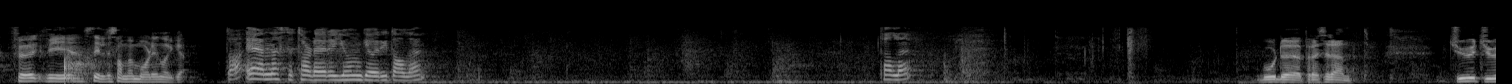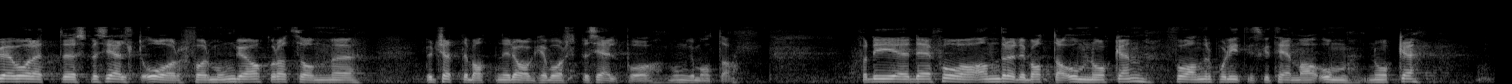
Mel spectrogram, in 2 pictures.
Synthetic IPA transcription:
føːɾʋɪst̪ɪləɾsɑmːəmoːlɪnɔɾɡə | d̪̥ɑːʔænɛst̪ət̪ʰɑːɖeɾəjuŋɡeːɔɾɡd̪ɑːlə | t̪ʰɑːlə | ɡuːd̪əpʰɾɛsɪd̪ɛnt̪ | c͡çʉːəc͡çʉːəʋɑɾɛt̪spɛsɪɛlt̪oːɾfɔɾmʊŋɡəɑkːʊɾɑt̪sɔm | b̥ʉd̪ʃɛt̪̚d̪ɛbɑt̪n̩ɪd̪ɑːɡʋoːɾspɛsɪɛlt̪̚pʰɔmʊŋɡəmoːt̪ʰɑ̰ | fɔɖiːd̪ɛfoːɑnd̪ɾəd̪ɛbɑt̪ːɑʊmnoːkənfoːɑnd̪ɾəpʊliːt̪ɪskət̪ʰeːmɑʔʊmnoːkə

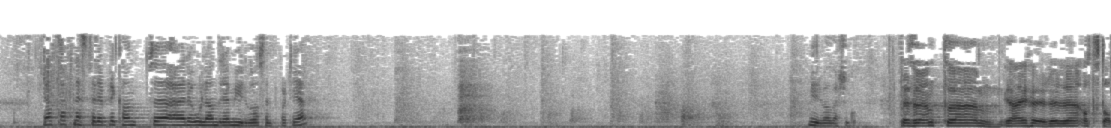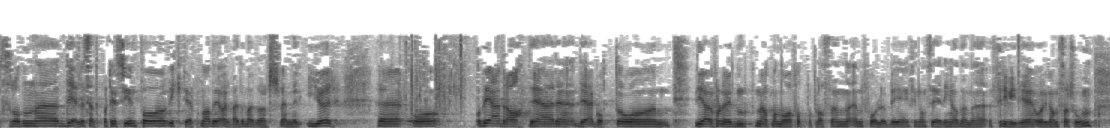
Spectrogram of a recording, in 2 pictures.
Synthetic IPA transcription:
jɑːt̪ʰɑkːnɛst̪əɾɛplɪkʰɑnt̪æɾuːləɑnd̪ɾeːmyːɾʋɑlsɛnt̪ə̥pɑʈʰiːə | myːɾʋɑlʋæʂəɡuː | pʰɾɛsɪd̪ɛnt̪ | jæɪɦøːɾəɾɑt̪st̪ɑːt̪sɾoːd̪n̩d̪eːləɾsɛnt̪ɾəpɑʈiːsyːnpʰɔʋɪkt̪ɪheːt̪n̩ɑʋd̪ɛʔɑ̰ɾbæɪd̪əmɑɾd̪ɑɳʂʋɛnːəɾjøːɾ | ɔ | ɔd̪ɛæɾbɾɑːd̪ɛæɾd̪ɛæ̰ɾɡɔt̪ːɔ | ʋɪæɾjʊfɔɳœʏd̪mɛɑt̪mɑnːoːhɑɾfɔt̪ːpʰɔpʰlɑsɛnɛ̰nfoːɭøːbɪfɪnɑnsɪeːɾɪŋɑʋd̪ɛnːəfɾɪʋɪlːɪəɔɾɡɑnɪsɑʂuːnən̩

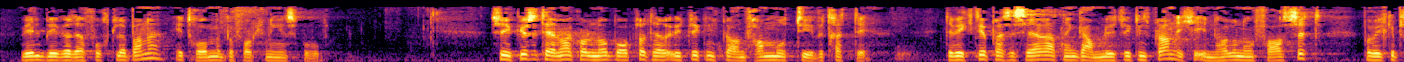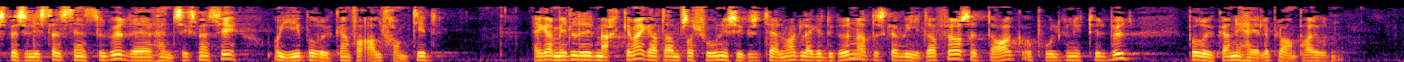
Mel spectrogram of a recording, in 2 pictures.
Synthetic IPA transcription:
ʋɪlbliːʋʉʁd̪eːʁt̪fʊʁt̪ʰløːpɑnəɪt̪ʰʁoːmɛbəfɔlknɪŋənsbəhṵːʋ | syːkəhʉːsɔt̪ʰeːləmɑkʰɔlnoːbɔɔpd̪ɑt̪ʰeːʁəʔʉ̰ːt̪ʰʋɪklɪŋspʰlɑːnn̩fʁɑmːmuːt̪ʰːyːʋət̪ʰʁɛt̪ɪ̰ | d̪̥ɛæːʁʋɪkt̪ɪɔpʰʁɛsɪseːʁəɑt̪̚d̪ɛnɡɑmləʉːt̪ʰʋɪklɪŋspʰlɑːnn̩ɪçːəʔɪ̰nːəhɔlːəʁnuːənfɑːsət̪ | pʰɔʋɪlkət̪spɛsɪɑlɪst̪ɛlst̪jɛnst̪ʰɪlbʉːd̪ɛɦɛnsɪk̚t̪smɛsɪɔjiːpʰɔʁʉːkɑnfɔ̰ʁɑ̰lfʁɑmt̪ʰiːd̪ | ɛɡhɑːʁɪmɪd̪lət̪ʰiːd̪mæʁkəmɛɡɑt̪ɑd̪mɪn̩sʁɑʃuːnn̩ɪsyːkəhʉsɔt̪ʰeːləmɑʁklɛɡːət̪ɪlɡʁʉnːɑ̰t̪̚d̪ɛskɑʋiːd̪əʁəføːʁəsɛt̪̚d̪ɑːɡɔ̰pʰuːlɪkʰnɪt̪ʰːɪlbʉːd̪ | pʰɔʁʉːkɑnɪɦæɪləpʰlɑ̰ːnpʰæʁɪuːd̪n̩

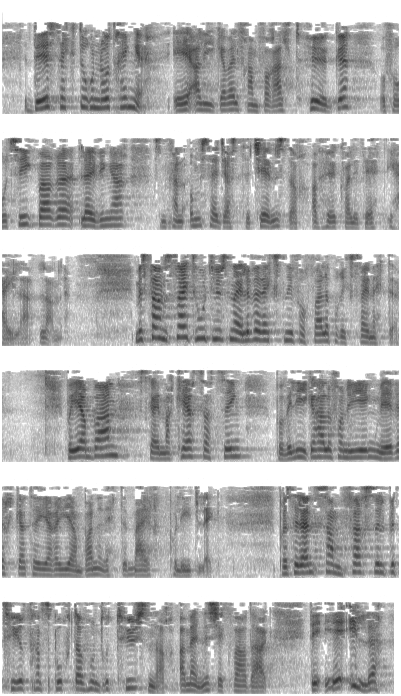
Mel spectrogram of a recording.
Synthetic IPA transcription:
d̪ɛsɛkt̪ʊʁnnoːt̪ʰʁɛŋːə̰ʁɛɑ̰liːkɑʋɛlfʁɑmfɔʁɑlt̪høːɡə | ʔɔːfɔʁʉt̪siːɡ̚bɑːʁəlœʏʋɪŋɑʁsɔmkʰɑnɔmsɛd̪ɑst̪ʰɪlt̪ʰjeːnəst̪ə̰ʁɑ̰ːʋɦøːɡ̚kʰʋɑlɪt̪ʰeːt̪ɪhæ̰ɪlʔə̰lɑ̰nːə | mɛst̪ɑnsəɪt̪ʰuːt̪ʰʉːsnɔɛləʋəʋɛkst̪n̩ɪfɔʁfɑləpʰɔʁɪksʋæɪnɛt̪ʰːə̰ | pʰɔjæʁnbɑːnskɑæɪmɑʁkʰeːʁt̪sɑt̪sɪŋpʰoʋɛliːɡəhɑlɔfɔʁnyːɪŋmeːʋɪʁkɑt̪ʰljæːʁɑjæʁnbɑːnənɛt̪ːəmæ̰ɪʁpʰɔlḭːd̪lʔɛ̰ɡ̥ | pʰʁɛsɪd̪ɛnt̪sɑmfæʁsəlbət̪ʰyːʁt̪ʰʁɑnspɔʁt̪ɑʋɦʉnd̪ʁət̪ʰʉːsnə̰ʁʔɑ̰ʋmɛnəʃəkʰʋɑːʁd̪ɑ̰ːɡ | d̪̥ɛʔɛʔɪlːə

